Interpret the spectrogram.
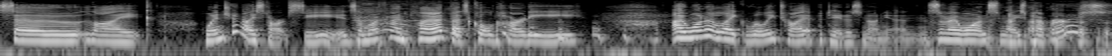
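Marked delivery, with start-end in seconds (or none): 2.0-11.1 creaky vocal fry, endings lifting up. Reading out a written question in a put-on voice, with vocal fry and uptalk. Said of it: "I'm going to do the voice the way I saw it written".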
